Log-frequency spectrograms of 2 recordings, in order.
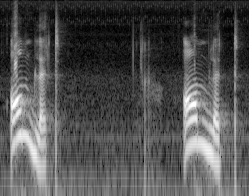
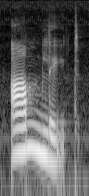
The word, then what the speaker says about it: omelette: has been pronounced as the correct form is omelet omelette but some of us pronounce this as am late i'm late that is wrong it's omelet omelette the next one a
